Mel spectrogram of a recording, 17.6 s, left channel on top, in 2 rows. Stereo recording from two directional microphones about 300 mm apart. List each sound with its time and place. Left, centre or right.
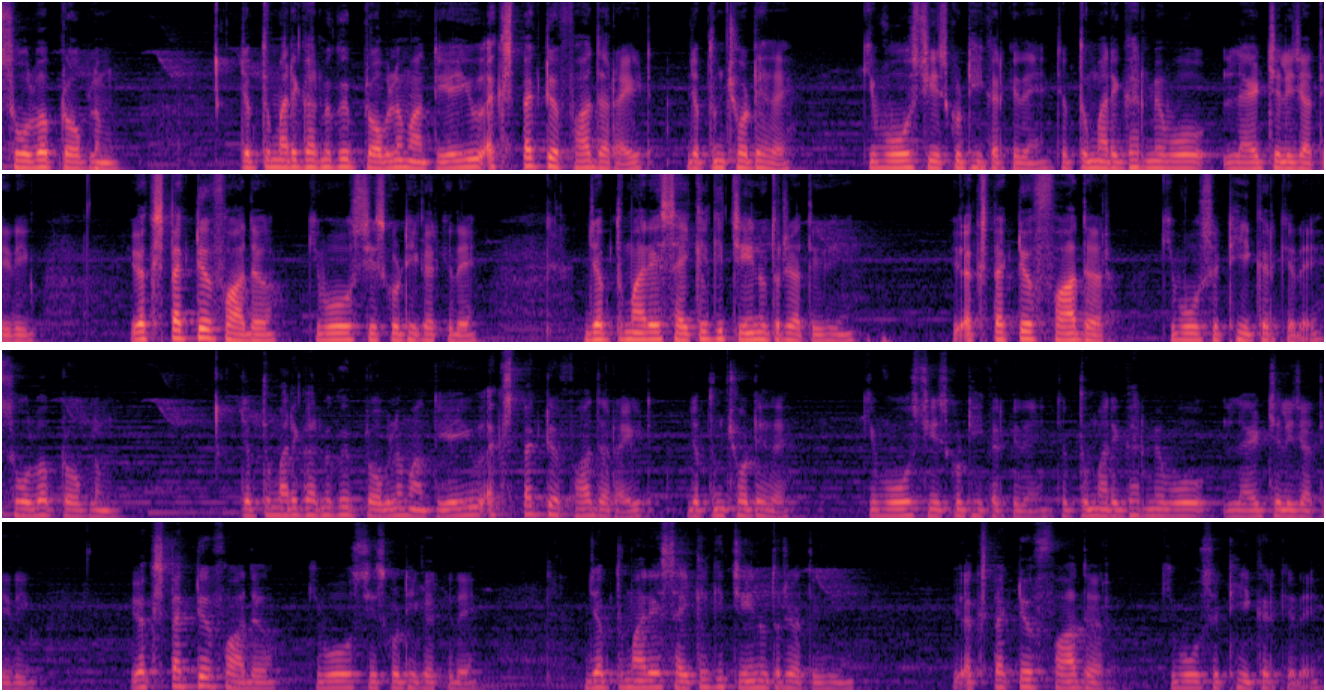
0.0 s speech: left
